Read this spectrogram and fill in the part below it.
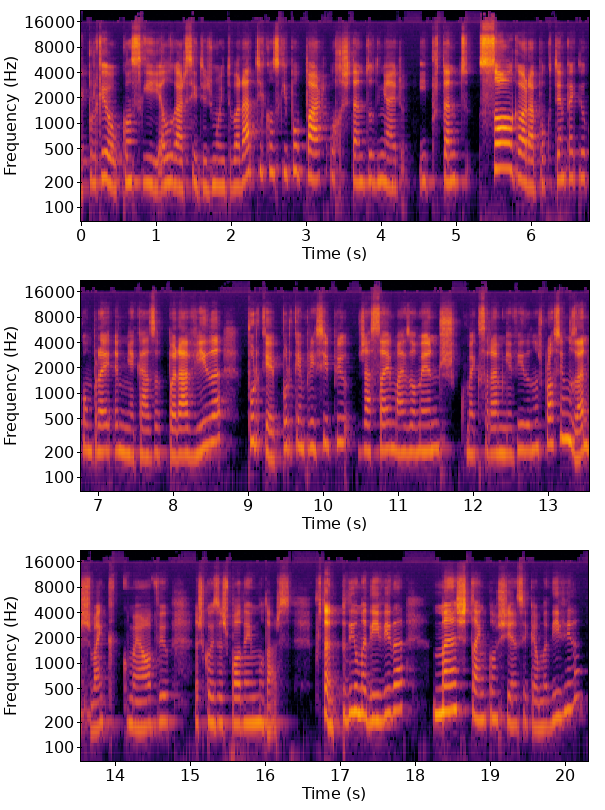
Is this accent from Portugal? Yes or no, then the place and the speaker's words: yes; Porto, Norte, Portugal; moved away as an adult; also born or lived in Lisbon / Spain / Germany; eu sou do Porto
